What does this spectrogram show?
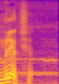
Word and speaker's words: Melech: ANAMMLECH या इसी प्रकार की कोई स्पेलिंग आप टाइप करेंगे, अनाम ANAM और म्लेच्छ। इसमें म्लेच्छ जो है वो हमारा वाला म्लेच्छ नहीं है, मेलेच्छ, मेलेच्छ शब्द जैसा है, MELECH इस प्रकार से।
